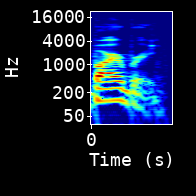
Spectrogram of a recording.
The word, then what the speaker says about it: Barbre: But Allan Barbrey, by the way, it is Barbrey. Um I know everyone calls him Barber, but Barbrey is actually the correct pronunciation of his name.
